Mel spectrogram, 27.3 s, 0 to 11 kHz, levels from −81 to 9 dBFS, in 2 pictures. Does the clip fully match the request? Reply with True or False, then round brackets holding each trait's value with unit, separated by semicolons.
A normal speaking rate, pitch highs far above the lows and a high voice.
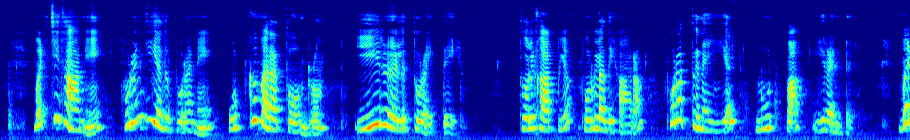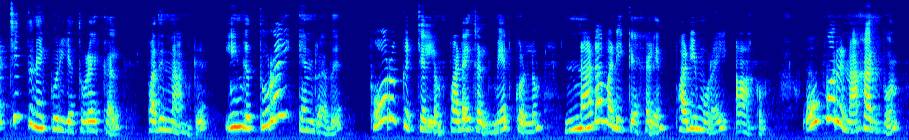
False (60 wpm; 7.4 semitones; 275 Hz)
